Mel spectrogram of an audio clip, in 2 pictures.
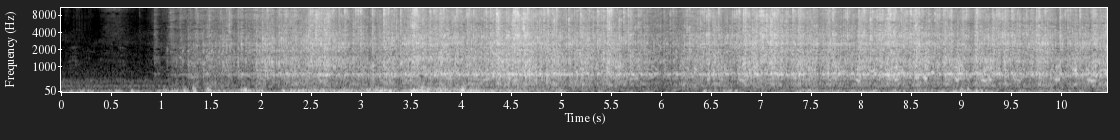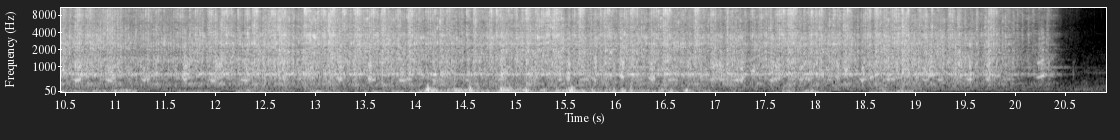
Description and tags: Rotary Lawnmower Long
Rotary blades turning on a manual or push lawn mower through thick grass. Unoiled blades have extra squeak.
